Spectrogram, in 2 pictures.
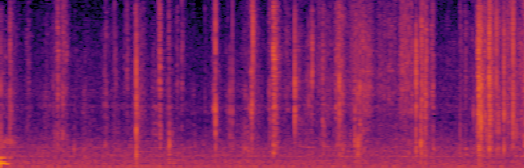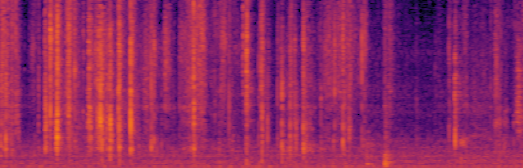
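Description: Photocards being slid into a binder's plastic pocket sleeves: the plastic pages crinkle and rustle with short clicks, busiest about halfway through.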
